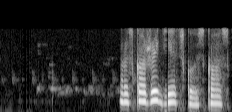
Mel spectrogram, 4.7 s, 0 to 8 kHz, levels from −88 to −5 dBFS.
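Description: Speech over a telephone-band channel, with audio cut off above 4 kHz as G.711 coding does, marred by packet loss with pitch repetition. From 0.42 to 0.62 s, about 140 ms of audio drops out in scattered runs, the longest 60 ms. Each gap is bridged by repeating the last pitch period and fading it out over about 50 ms. At 3.30 s a further 60 ms gap, which points to a few consecutive lost packets, fades into silence before speech returns with a short cross-fade.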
